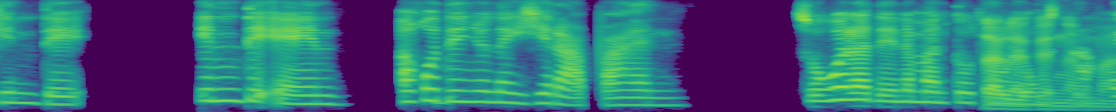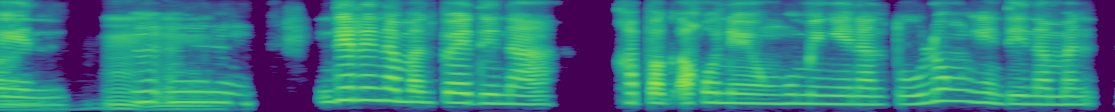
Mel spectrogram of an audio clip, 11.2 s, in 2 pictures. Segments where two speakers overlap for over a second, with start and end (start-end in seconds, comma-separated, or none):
4.9-6.7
